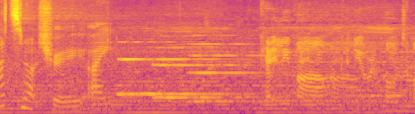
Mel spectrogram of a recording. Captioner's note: tone ringing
